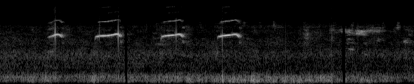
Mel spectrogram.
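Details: At a Southwest Florida nest tree, a bald eagle family meets on 19 April 2024 in late afternoon, caught on a nest cam; four short, high piping notes come about every half second, then fade into a low background hum.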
